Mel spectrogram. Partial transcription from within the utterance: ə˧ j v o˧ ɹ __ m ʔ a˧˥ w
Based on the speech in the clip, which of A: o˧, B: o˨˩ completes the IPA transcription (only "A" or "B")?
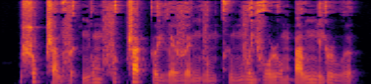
A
